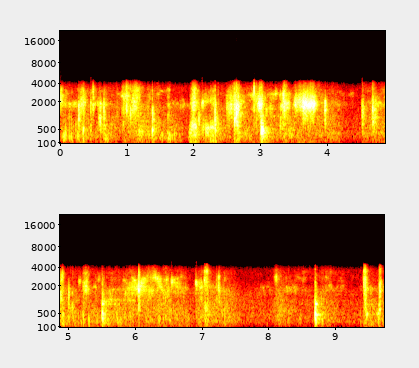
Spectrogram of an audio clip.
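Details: Pet striped hyena cub at feeding time, giving rapid high squeals and whining cries in quick irregular bursts, with clicking and shuffling handling noise in a small indoor room.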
